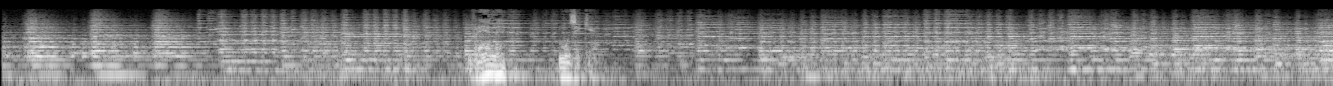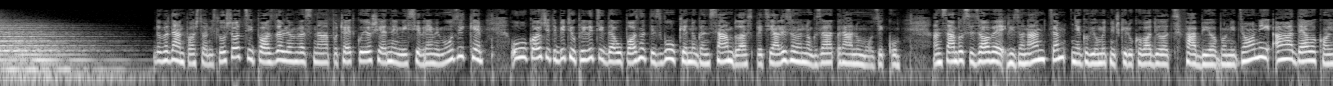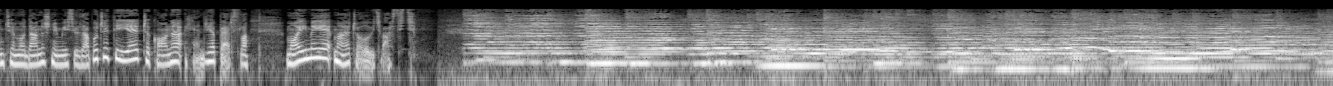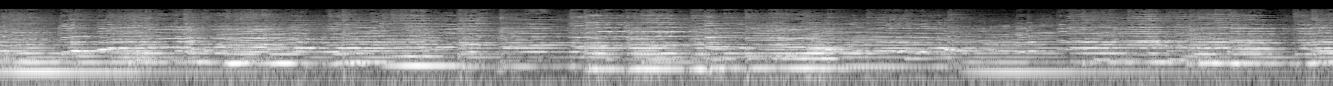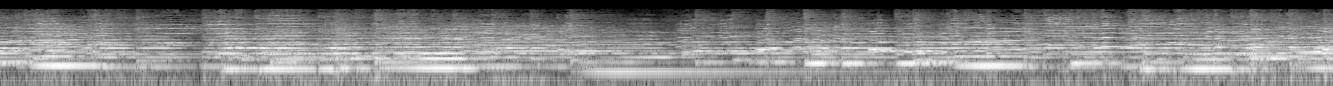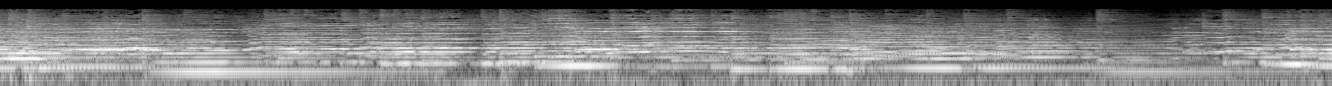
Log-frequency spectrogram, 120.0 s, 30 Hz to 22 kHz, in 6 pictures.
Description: Италијански ансамбл La Risonanza основан је 1995. године и специјализован за извођење ране музике на оригиналним инструментима. Флексибилан састав који се прилагођава изабраном репертоару осваја публику и критичаре специфичном сензуалношћу, шармом и свежином на снимцима на којима су забележена инструментална и вокално-инструментална дела барокних мајстора.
